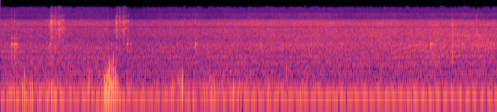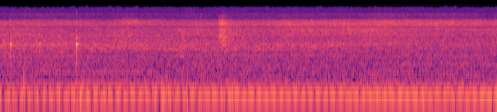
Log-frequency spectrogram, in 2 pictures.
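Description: Diesel locomotive engine heard from a distance, a low steady throb that grows slightly louder near the end as the train approaches. A single thump comes about a second and a half in.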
